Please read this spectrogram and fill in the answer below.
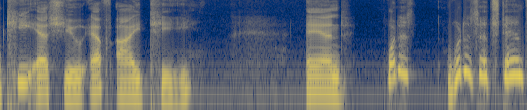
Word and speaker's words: Tsufit: It's pronounced Tsufit. Tsufit.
